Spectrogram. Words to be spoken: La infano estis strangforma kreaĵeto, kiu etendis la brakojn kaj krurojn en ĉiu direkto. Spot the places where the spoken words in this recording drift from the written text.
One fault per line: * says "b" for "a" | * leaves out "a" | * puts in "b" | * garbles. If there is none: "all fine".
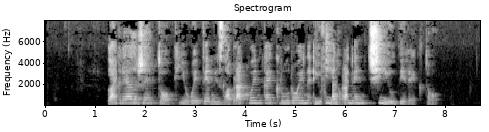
* leaves out "infano estis strangforma"
* garbles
